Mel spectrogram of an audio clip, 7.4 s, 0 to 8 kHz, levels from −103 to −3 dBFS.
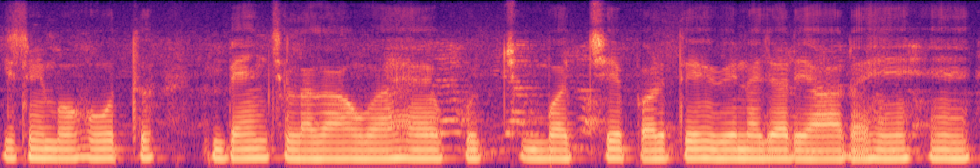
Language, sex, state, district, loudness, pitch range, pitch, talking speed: Hindi, male, Jharkhand, Ranchi, -16 LUFS, 115-120 Hz, 115 Hz, 115 wpm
